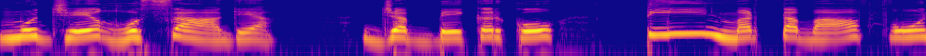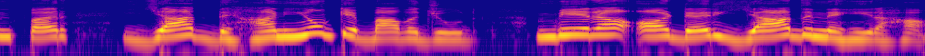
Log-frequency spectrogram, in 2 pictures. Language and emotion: Urdu, angry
